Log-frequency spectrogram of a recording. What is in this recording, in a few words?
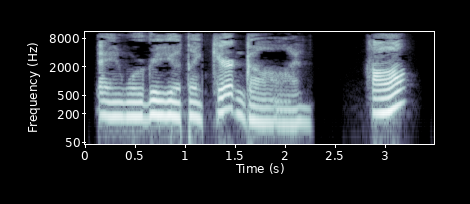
Where You Going, Attitude, Female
